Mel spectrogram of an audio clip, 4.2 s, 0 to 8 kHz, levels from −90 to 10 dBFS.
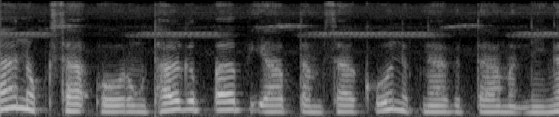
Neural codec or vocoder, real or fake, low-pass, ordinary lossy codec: none; real; 7.2 kHz; none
